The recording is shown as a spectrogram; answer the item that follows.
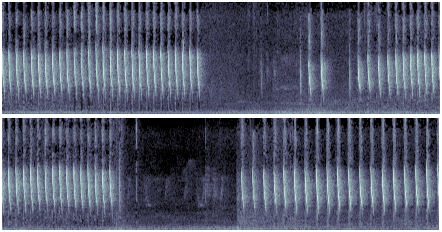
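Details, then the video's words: Ciblek sawah, the bar-winged prinia, singing steadily in a coarse voice for tutoring. Three long volleys of rapid, sharp, high-pitched chips are separated by brief quiet pauses, with a couple of isolated notes between them. "Ciblek Sawah Gacor Suara Kasar Mantab Untuk Masteran"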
